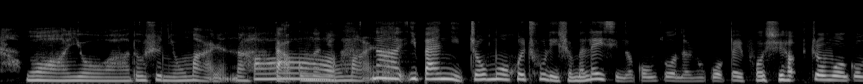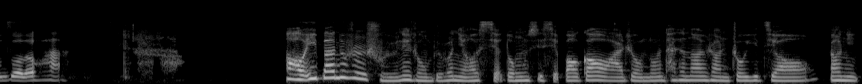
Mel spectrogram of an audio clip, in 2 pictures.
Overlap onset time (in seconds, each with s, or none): 2.5 s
